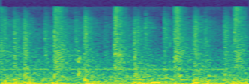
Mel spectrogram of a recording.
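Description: Near silence: faint background music with soft, regular beats about three times a second.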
